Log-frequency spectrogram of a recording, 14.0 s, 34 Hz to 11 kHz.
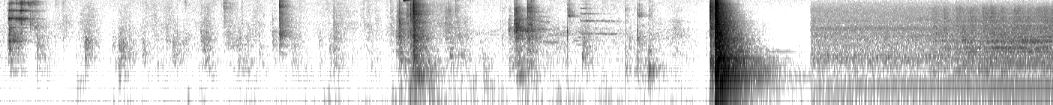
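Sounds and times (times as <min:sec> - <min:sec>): door slamming shut: 0:09.5 - 0:10.2.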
